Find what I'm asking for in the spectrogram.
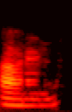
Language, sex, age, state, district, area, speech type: Telugu, male, 18-30, Andhra Pradesh, East Godavari, rural, conversation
